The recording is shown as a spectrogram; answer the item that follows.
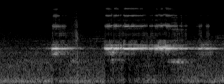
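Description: A high-pitched electronic whistle, one steady tone that cuts in about half a second in and then sounds in broken, on-and-off stretches, mostly in the second half.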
